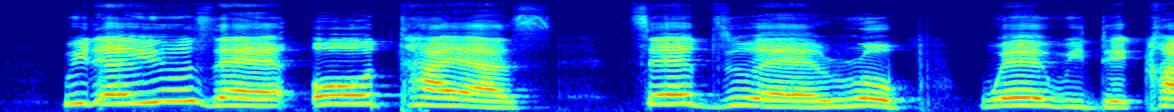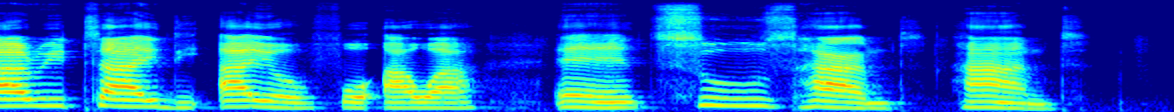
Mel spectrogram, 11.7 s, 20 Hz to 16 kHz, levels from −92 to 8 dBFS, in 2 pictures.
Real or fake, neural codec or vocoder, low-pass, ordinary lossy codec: fake; vocoder, 48 kHz, 128 mel bands, Vocos; 14.4 kHz; none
